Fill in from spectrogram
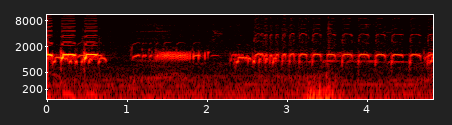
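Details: Lure song of zebra doves, local and crossbred, meant to trigger other doves: two loud ringing coos open, followed by a softer, steady series of short hooked notes over low background rumble.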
